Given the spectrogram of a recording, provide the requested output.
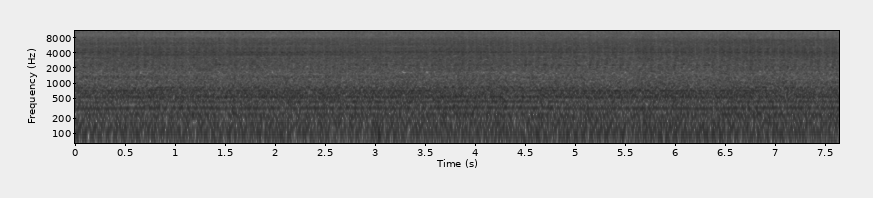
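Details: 1979 Volkswagen Type 2 with 2-liter fuel-injected flat-four engine at idle: fast, uneven glassy clinking like bottles tapping, as if something light is rubbing; owner suspects the fan, refitted unmarked after cleaning and painting; cause unconfirmed.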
